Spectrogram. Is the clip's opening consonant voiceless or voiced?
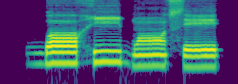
voiced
